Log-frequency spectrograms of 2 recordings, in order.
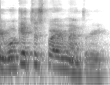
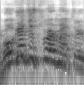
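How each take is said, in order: First: Said in the usual way. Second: High and loud excited promise. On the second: Real, not acted. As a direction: blurt it out eagerly. Repeats promise, first louder.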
